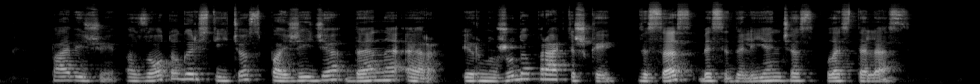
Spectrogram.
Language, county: Lithuanian, Vilnius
